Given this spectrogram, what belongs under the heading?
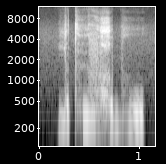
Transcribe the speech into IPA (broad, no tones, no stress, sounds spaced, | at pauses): j ə t̪ʰ ɨ v ṳ χʷ i bʱ u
